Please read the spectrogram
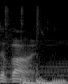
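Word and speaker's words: Siobhan: Sibobhan. But it's pronounced Sivan.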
